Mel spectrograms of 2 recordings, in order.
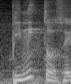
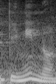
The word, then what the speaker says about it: pinitos: y bueno está haciendo No pinito se dice no se dice pinino no sus pinitos pinit así se dice se supone como conductor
